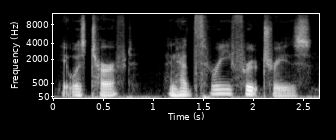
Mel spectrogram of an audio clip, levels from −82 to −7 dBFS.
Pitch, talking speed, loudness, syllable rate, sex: 105 Hz, 180 wpm, -19 LUFS, 4.1 syllables/s, male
